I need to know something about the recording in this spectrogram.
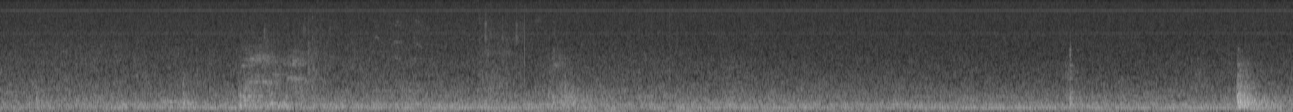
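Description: Quiet snooker hall heard through an old television recording, with a steady low hum and hiss. A few faint clicks of snooker balls are heard, and a louder short knock comes near the end.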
